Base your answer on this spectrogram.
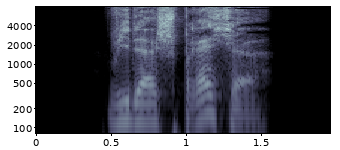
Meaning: inflection of widersprechen: 1. first-person singular present 2. first/third-person singular subjunctive I
- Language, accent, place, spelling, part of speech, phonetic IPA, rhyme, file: German, Germany, Berlin, widerspreche, verb, [ˌviːdɐˈʃpʁɛçə], -ɛçə, De-widerspreche.ogg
